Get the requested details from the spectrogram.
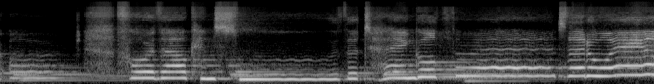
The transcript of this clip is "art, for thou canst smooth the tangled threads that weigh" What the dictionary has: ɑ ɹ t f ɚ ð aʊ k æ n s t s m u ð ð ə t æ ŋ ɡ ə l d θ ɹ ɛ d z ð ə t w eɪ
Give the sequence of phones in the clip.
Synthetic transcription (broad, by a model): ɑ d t f ɚ ð aʊ k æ n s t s m u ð ð ə t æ ŋ ɡ l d θ ɹ ɛ d z ð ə t w eɪ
